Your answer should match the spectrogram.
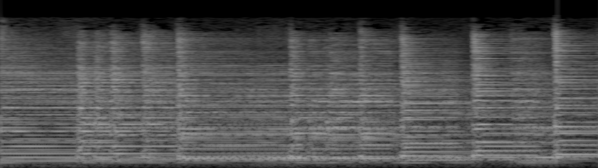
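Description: Grand piano played solo: a string of full chords struck about every half second to a second, each ringing on into the next.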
